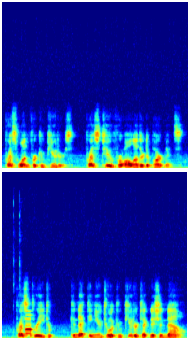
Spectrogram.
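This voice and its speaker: A male voice reading a recorded automated phone menu message, listing numbered options in an even, measured announcer delivery. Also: medium pitch. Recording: dull, distant playback of a phone menu.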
